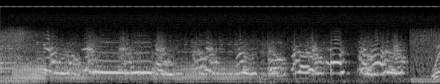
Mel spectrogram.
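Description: A pack of cartoon dogs yelping and howling in quick, overlapping calls over the orchestral score, starting about half a second in.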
